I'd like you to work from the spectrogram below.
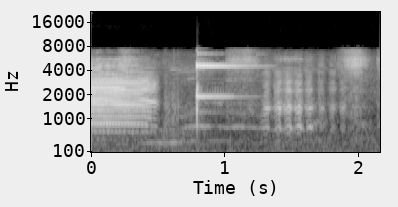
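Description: Sheep in Minecraft bleating, a short wavering bleat followed by a bright chime-like tone and a second trembling, pulsing bleat, close and clear with no talk.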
